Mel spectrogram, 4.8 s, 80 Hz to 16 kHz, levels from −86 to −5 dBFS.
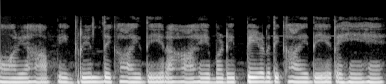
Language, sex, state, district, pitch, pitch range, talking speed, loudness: Hindi, female, Odisha, Malkangiri, 185 Hz, 180-185 Hz, 175 wpm, -16 LUFS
